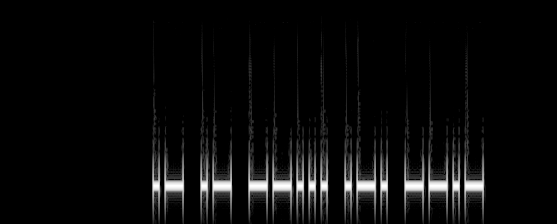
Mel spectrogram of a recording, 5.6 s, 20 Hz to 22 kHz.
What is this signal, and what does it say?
Morse code, heard as a keyed tone, about 23 wpm, 700 Hz. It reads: AA7RQ
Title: Speed Racing - USA 2x2 Call Signs 20wpm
